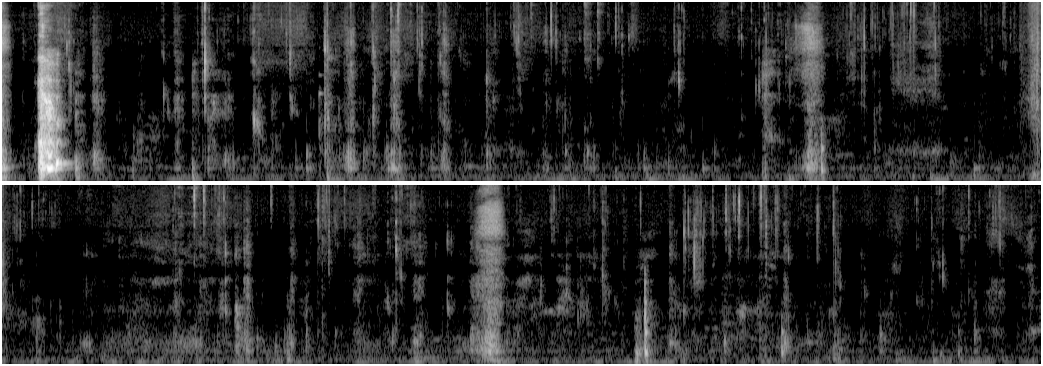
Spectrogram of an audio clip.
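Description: Close-miked chewing and lip smacking of people eating rice and curry with their hands: soft, scattered wet mouth clicks, with a few louder smacks, the loudest about half a second in.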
